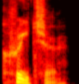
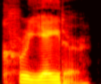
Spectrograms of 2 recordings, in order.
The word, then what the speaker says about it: creature: Many of you use the word, but the pronunciation is creature. Do you get it? Not creator. Suppose we say create. Same. Great. Then te, create, creation. There we are saying a, but for creature, we are not saying creator.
